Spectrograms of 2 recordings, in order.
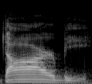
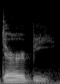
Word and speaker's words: Derby: yeah I think so it's pronounced Darby not Derby Darby everyone tells it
